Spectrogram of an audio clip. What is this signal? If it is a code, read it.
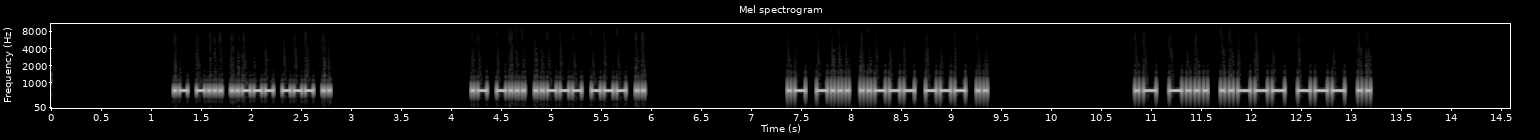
Morse code, heard as a keyed tone, about 32 wpm, 700 Hz. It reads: AB2OI AB2OI AB2OI AB2OI
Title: Speed Racing - USA 2x2 Call Signs 28wpm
